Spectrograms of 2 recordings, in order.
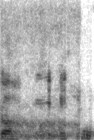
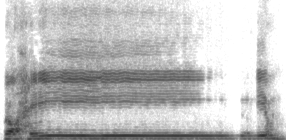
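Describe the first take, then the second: First: The word ends with a short i vowel. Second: The word ends on a final m consonant. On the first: The reading continues without stopping. "তখন আমরা এই শেষ করে টুকু দেবো না" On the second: The reader stops at this word. "যখন টুকুন দিয়া থামবো"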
